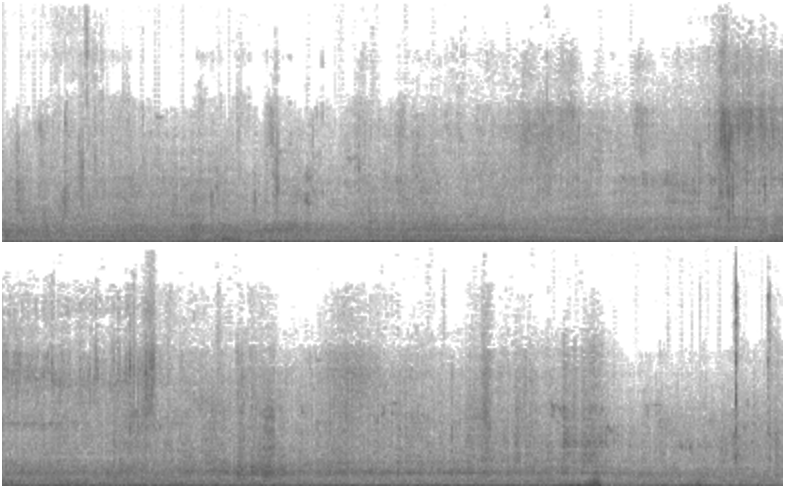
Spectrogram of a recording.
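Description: Wind buffeting the camera microphone: a steady, rough low rumble throughout.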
